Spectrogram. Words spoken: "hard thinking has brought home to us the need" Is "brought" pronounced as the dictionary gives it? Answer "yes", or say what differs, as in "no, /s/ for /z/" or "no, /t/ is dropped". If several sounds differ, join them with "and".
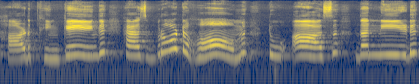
yes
